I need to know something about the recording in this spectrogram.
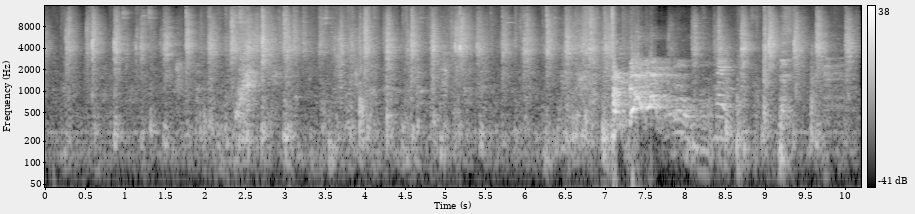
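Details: Dogs at play: Gunner with the puppy Willow and a few other canine friends, giving frequent short barks and yips amid scuffling, with a voice briefly heard in the background.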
